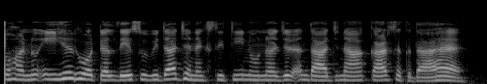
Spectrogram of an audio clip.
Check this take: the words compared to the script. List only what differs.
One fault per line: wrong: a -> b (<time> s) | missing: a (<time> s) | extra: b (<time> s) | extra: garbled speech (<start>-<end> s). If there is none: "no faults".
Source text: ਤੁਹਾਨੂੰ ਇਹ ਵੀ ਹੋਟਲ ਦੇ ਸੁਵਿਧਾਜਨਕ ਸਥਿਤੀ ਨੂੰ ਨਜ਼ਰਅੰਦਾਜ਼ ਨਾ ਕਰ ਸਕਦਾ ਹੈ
missing: ਵੀ (0.7 s)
